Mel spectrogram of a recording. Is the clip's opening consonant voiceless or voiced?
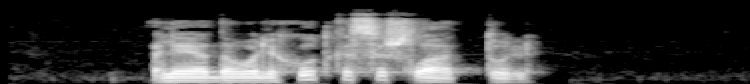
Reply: voiced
